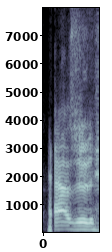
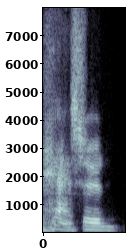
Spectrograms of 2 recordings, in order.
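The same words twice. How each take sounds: First: Hazard said with a buzzing z in the middle. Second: Hassard said with a hissed s in the middle. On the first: Member shows how he says his surname, Hazard with a z. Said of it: "I've always said Hazard". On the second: Member shows the technical British surname, Hassard with an s. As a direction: make the middle consonant of Hassard an unvoiced ess. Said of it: "technically, I think it's pronounced". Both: Shown as a demonstration.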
